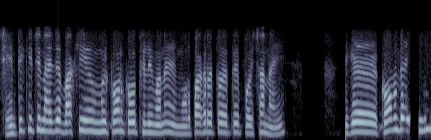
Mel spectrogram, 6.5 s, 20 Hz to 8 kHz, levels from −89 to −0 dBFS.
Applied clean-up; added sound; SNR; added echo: none; none; none; none.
